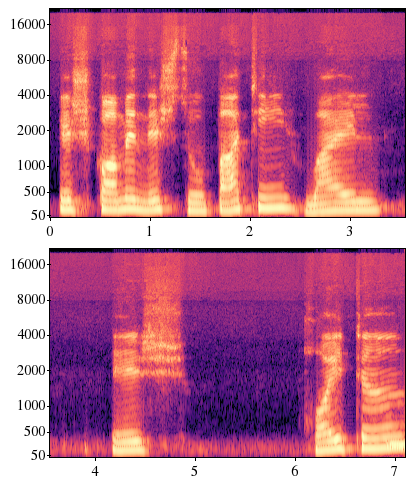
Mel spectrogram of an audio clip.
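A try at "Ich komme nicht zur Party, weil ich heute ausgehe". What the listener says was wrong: Perfect. Very nice. Impressive.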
